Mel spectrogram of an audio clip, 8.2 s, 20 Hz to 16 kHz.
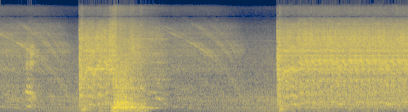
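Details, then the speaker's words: Freshly rebuilt Gen 4 aluminum V8 swap with 58x conversion harness, first start attempt on low battery: starter whirs in short bursts with no firing; no rpm on dash, 60 psi oil pressure; won't start, traced to two swapped harness wires. "i don't know something is very much not happy um i gotta see i got to plug the battery charger in it's cranking low low battery"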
